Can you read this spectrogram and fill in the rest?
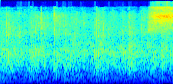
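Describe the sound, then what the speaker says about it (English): An audience at a business expo startup panel applauds the panelists, a steady, fairly quiet burst of many hands clapping together in a hall, with no talk over it. "I just want everyone to give our panelists a round of applause"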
